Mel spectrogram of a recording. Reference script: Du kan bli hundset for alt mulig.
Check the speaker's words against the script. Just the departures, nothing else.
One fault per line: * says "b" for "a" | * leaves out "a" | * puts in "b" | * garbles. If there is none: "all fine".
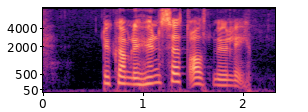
* leaves out "for"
